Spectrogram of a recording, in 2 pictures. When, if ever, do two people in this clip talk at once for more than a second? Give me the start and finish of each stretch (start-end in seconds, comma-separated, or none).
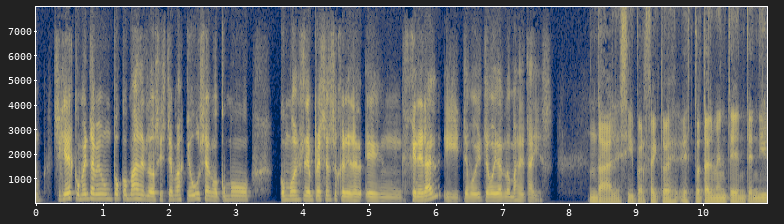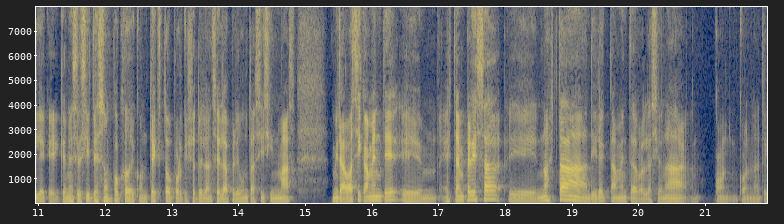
none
